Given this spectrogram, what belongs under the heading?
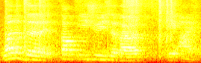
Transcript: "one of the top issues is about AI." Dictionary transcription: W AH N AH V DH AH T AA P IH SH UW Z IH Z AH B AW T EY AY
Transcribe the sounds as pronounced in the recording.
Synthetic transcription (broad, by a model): W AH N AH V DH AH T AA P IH SH UW IH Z AH B AW T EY AY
